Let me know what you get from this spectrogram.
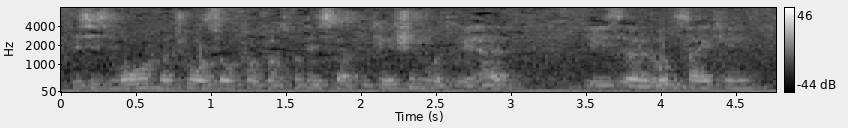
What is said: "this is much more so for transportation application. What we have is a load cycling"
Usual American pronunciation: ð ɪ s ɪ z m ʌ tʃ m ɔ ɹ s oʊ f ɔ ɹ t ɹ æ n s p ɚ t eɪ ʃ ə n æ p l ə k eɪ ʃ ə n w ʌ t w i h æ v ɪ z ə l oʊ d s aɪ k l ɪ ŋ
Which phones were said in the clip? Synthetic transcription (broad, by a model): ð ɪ s ɪ z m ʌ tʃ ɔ l s oʊ f ɔ ɹ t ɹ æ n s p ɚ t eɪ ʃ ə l æ p l ə k eɪ ʃ ə n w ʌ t w i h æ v ɪ z ə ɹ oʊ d s aɪ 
